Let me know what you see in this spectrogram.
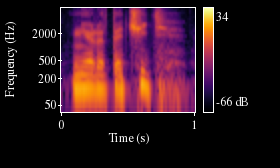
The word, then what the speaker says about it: мироточить: Кстати, по «Эхо Москвы» сказали, что правильно ударение ставить «мироточить».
